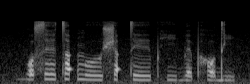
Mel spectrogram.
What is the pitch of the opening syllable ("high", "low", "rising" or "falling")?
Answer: falling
